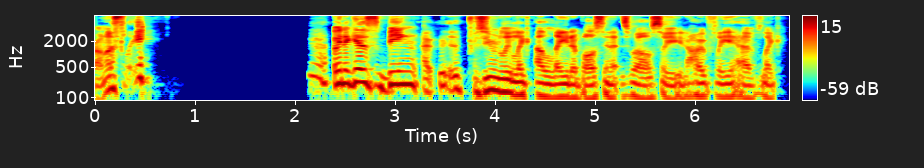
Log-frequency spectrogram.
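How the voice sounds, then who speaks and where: An Australian man with a slightly low voice hosts a relaxed art livestream. He talks casually and welcomingly to viewers, with a giggly, sweary streak. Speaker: streamer and artist. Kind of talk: casual livestream chat while drawing.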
